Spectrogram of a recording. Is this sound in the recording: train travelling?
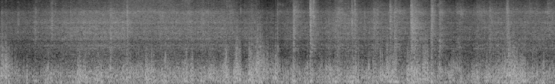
yes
